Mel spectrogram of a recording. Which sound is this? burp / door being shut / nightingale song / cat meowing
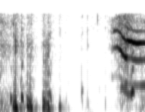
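cat meowing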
